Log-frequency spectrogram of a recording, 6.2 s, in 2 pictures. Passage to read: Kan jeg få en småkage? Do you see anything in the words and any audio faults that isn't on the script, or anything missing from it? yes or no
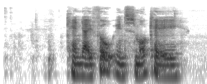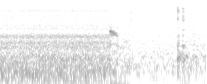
no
